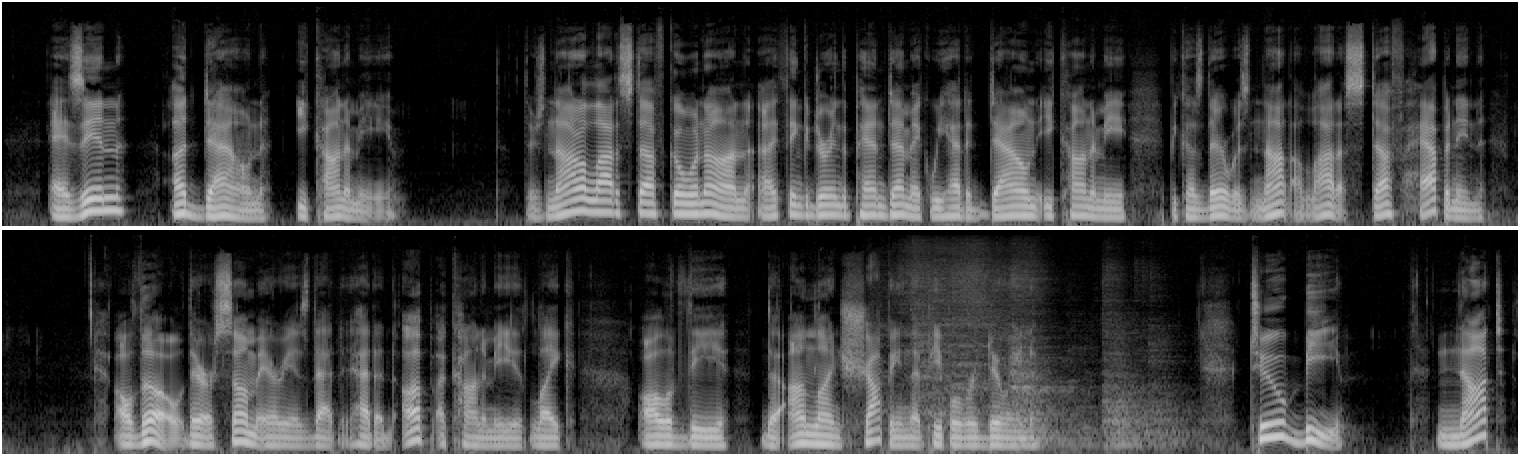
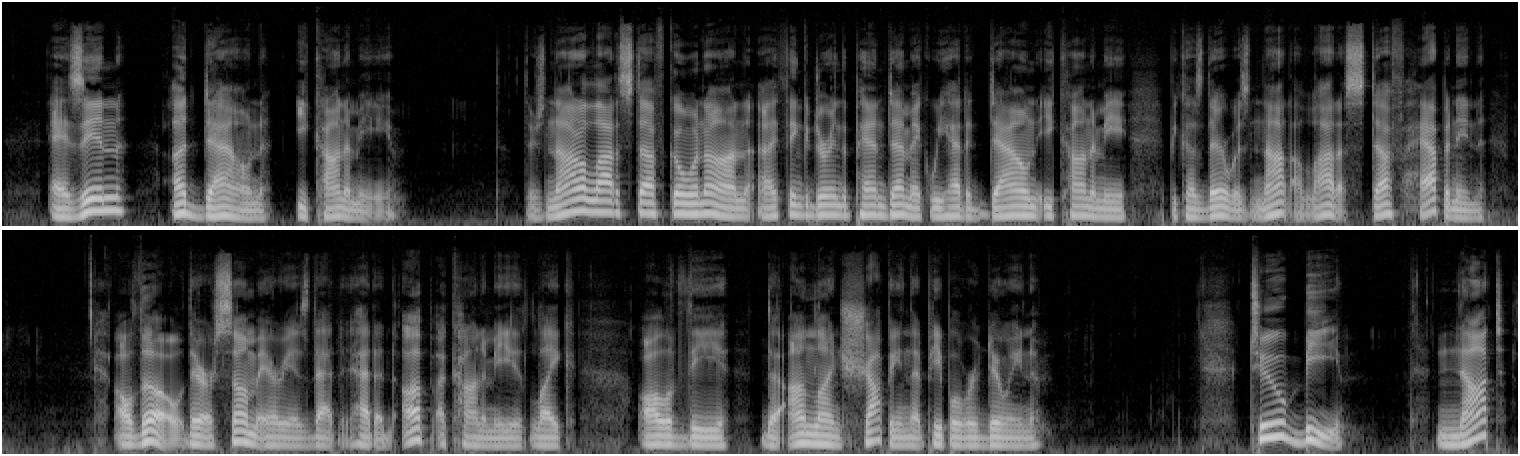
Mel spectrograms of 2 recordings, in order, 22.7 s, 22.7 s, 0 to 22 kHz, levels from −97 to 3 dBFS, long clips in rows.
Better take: second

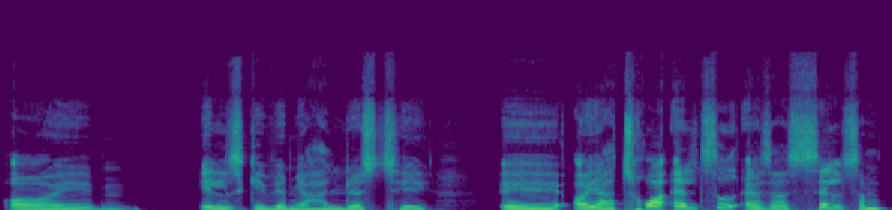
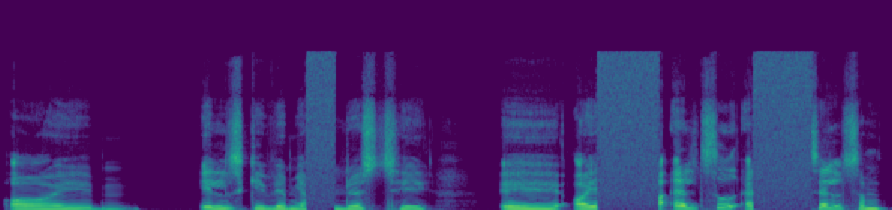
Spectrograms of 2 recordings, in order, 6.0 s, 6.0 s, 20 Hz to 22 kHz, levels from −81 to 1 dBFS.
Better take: first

